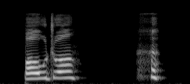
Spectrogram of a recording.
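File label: "包装", Chinese; HSK6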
